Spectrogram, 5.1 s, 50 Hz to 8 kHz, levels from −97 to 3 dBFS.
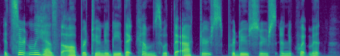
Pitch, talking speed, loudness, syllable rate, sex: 185 Hz, 155 wpm, -21 LUFS, 5.4 syllables/s, female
